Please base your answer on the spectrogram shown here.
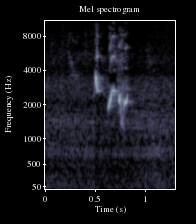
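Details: Wild bulbul singing one short phrase: a clear whistled note followed by three quick liquid, slurred notes dropping slightly, all within under half a second, over a quiet background.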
